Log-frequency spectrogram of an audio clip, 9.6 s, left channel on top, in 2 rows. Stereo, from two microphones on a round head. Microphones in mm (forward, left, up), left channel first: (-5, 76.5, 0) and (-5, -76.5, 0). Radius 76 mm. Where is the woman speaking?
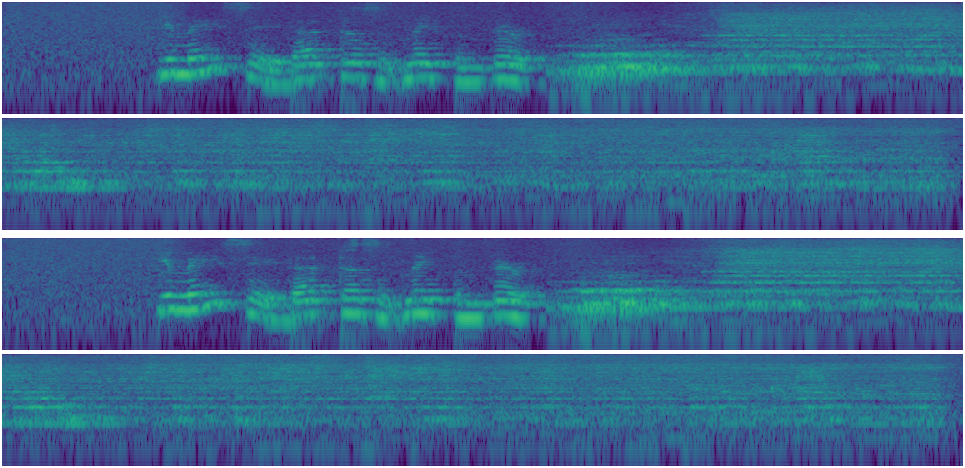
65° right (ahead or behind), 5 m; by 2.6 s 80° right, 5 m.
